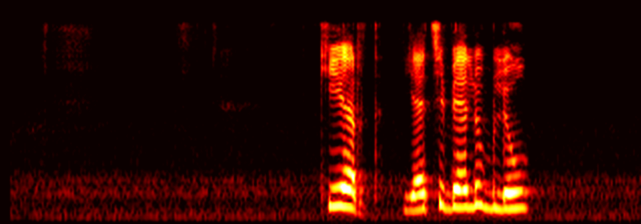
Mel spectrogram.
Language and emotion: Russian, positive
